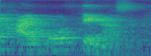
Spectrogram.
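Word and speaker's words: hypotenuse: टेन लिखा है लेकिन टेन न लेके प्रोनाउंस लेंगे हाइपोटेनस।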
